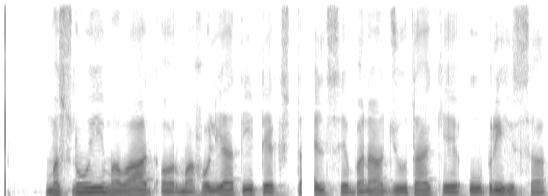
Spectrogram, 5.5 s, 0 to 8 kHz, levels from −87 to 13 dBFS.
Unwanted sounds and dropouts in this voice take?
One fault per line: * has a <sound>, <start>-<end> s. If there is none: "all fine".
* has a dropout, 3.0-3.1 s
